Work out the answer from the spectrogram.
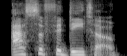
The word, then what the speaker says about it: asafoetida: Then I always use this ingredient, asafoetida, I believe is how it's pronounced.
